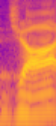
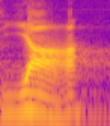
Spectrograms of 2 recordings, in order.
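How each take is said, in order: First: The name begins with a J sound. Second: The name begins with a Y sound. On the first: "We say Jah as in Jehovah" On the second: "Or they pronounce it many times, Yah, like in Yahweh"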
